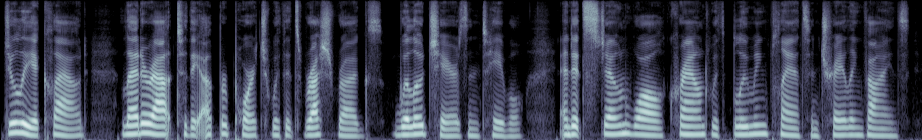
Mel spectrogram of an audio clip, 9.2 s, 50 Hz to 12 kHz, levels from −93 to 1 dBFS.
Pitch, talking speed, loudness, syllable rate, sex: 180 Hz, 180 wpm, -20 LUFS, 4.5 syllables/s, female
